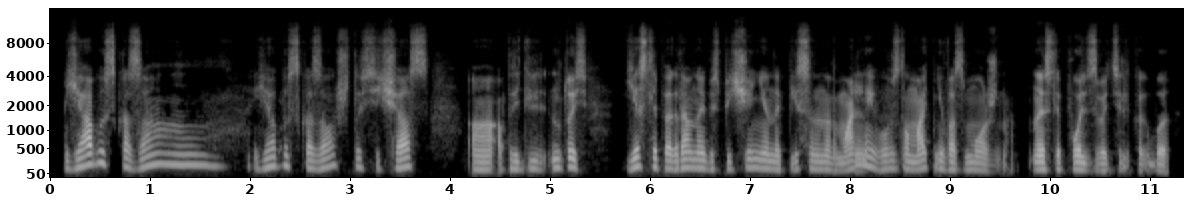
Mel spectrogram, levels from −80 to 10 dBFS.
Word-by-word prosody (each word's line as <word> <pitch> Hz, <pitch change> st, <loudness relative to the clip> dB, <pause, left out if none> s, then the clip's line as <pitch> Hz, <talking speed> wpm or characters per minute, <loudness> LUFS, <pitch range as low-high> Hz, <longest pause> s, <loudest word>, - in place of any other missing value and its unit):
Я 150 Hz, +9 st, +6 dB
бы 225 Hz, +2 st, -1 dB
сказал 190 Hz, -, -2 dB, 0.5 s
я 155 Hz, +5 st, -2 dB
бы 180 Hz, +2 st, -5 dB
сказал, 140 Hz, +1 st, -1 dB
что 155 Hz, -, -5 dB
сейчас, 140 Hz, +3 st, +2 dB, 0.4 s
а, 115 Hz, 0 st, +2 dB
определ 125 Hz, 0 st, -4 dB
ну, 145 Hz, -, -3 dB
то 155 Hz, +3 st, +1 dB
есть 145 Hz, -4 st, +2 dB, 0.3 s
если 155 Hz, +3 st, +2 dB
программное 140 Hz, +1 st, +3 dB
обеспечение 135 Hz, +3 st, +1 dB
написано 125 Hz, +1 st, -1 dB
нормально, 105 Hz, -4 st, +2 dB
его 130 Hz, -7 st, -1 dB
взломать 125 Hz, 0 st, +1 dB
невозможно. 115 Hz, -5 st, -2 dB
Но, 120 Hz, -, -1 dB
если 120 Hz, -2 st, +4 dB
пользователь 105 Hz, -3 st, 0 dB
как -, -, -6 dB
бы -, -, -1 dB
135 Hz, 140 wpm, -25 LUFS, 120-155 Hz, 0.5 s, Я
